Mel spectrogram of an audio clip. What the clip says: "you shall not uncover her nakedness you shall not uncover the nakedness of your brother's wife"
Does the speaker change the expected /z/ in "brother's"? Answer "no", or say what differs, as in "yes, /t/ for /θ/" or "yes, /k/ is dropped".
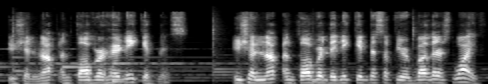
yes, /s/ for /z/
